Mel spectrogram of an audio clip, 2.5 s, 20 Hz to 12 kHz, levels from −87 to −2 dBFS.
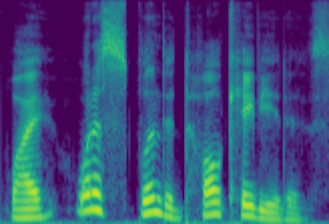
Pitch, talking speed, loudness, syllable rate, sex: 150 Hz, 195 wpm, -16 LUFS, 4.3 syllables/s, male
